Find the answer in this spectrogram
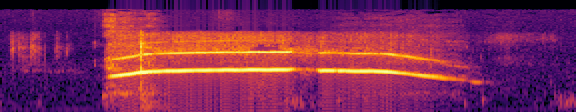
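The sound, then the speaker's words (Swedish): A person whistles one long, steady note on a second attempt, loud, holding the pitch for about two seconds before it dips and fades at the end. No one speaks. “Jag fick inte till visslingen, jag gör en till.”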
